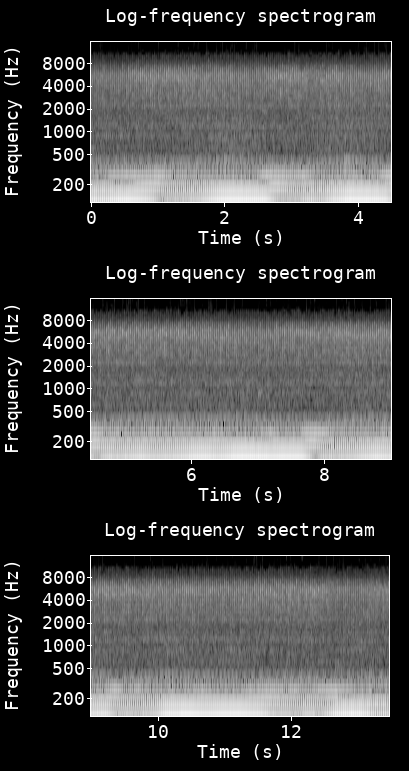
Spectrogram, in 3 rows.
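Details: First startup after a new header and fuel filter, with O2 sensors moved and a wideband added; checking closed-loop behaviour on the header only, no exhaust fitted. Very loud, blatty idle with a steady deep drone, slight pulsing and no muffling. The computer reads 5–7% rich.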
